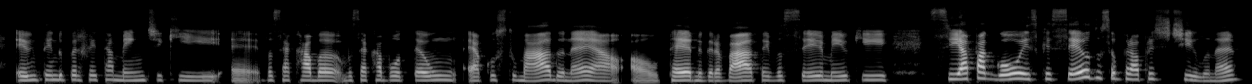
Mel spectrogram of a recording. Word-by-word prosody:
Eu 190 0 +1
entendo 215 +1 -5
perfeitamente 200 -1 -7
que, 185 -2 -9
eh, 85 -1 -8
você 195 0 -10
acaba 190 -1 -1
você 190 +1 -11
acabou 195 -1 -5
tão, 195 +2 -3
eh, - - 0
acostumado, 195 0 0
né, 185 +3 +1
ao 170 -1 -1
ao 90 0 -5
terno 185 -1 +4
e - - -10
gravata 180 +2 +4
e - - -9
você 195 +1 -5
meio 195 0 -5
que 205 -1 -5 0.4
se 245 -1 0
apagou 255 -2 +6
e - - +5
esqueceu 250 +5 +3
do 300 -1 -8
seu 270 - -4
próprio 245 0 -1
estilo, 205 -7 -7
né. 185 +7 -3
195 Hz, 150 wpm, -26 LUFS, 185-215 Hz, 0.4 s, apagou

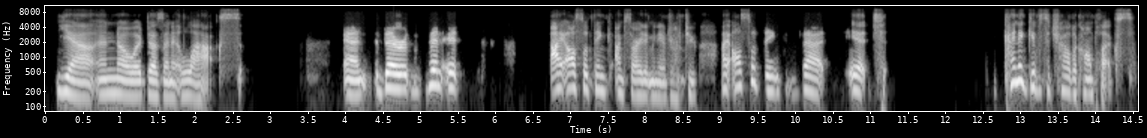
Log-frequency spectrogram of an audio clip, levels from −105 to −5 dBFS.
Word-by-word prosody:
Yeah, 170 -7 +1
and 180 +1 -2
no, 170 -3 +2
it 165 0 0
doesn't, 160 -2 -1
it 155 - -5
lacks 165 -3 -4 1.4
and 170 -1 +4
there 225 +1 +8 0.2
then 270 +1 +4
it 240 -2 +2 1.2
I 235 - +6
also 235 -1 +1
think 210 -2 -7
I'm 195 -3 -4
sorry, 170 0 -5
I - - -3
didn't 160 -1 -4
mean 160 - -4
to 150 - -4
interrupt 155 +4 -11
you, 165 -3 -7 0.3
I 225 - +1
also 255 +5 -2
think 200 -3 -3 0.3
that 205 -4 +1 0.3
it 485 - -2 1.6
kinda 310 +3 +4
gives 240 -4 -4
the 215 - -10
child 195 -1 -6
a - - -2
complex. 180 -1 -6
190 Hz, 135 wpm, -22 LUFS, 165-225 Hz, 1.6 s, there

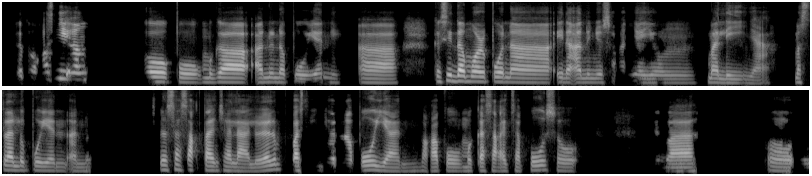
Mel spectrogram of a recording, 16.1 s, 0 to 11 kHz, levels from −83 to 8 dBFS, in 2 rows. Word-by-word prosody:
Eto - - -11
kasi 280 +3 +4
ang 265 0 +4 0.6
opo, 175 -3 +1
kumbaga 170 0 +5
ano 175 +1 0
na 170 - -2
po 155 -2 -8
'yan, 165 +3 -1
eh, 155 - -15 0.2
ah, 150 -2 +2 0.4
kasi 200 +3 +1
the 215 -1 +8
more 195 -1 +5
po 185 - 0
na 160 -2 +4
inaano 165 -2 +3
niyo 160 0 -5
sa - - -2
kanya 155 -1 -6
'yong 150 0 -8 0.4
mali 145 -3 -1
niya, 120 -2 -4 0.3
mas 165 - -2
lalo 170 -2 +2
po 165 -1 -3
'yan, 150 -1 -2
ano 140 0 -7 0.7
nasasaktan 180 -3 +1
siya 155 - -3
lalo. 140 0 0
Lalo 180 +4 +4
pa 165 0 +3
senior 155 0 -11
na 150 - 0
po 175 +2 -1
'yan 140 -3 -1
baka 145 0 0
po 145 -1 -7
magkasakit 145 -1 -1
sa 145 - -5
puso 165 -4 -3 0.7
'di - - -22
ba, 140 0 +3 0.8
oo 145 -2 -4
160 Hz, 165 wpm, -26 LUFS, 145-170 Hz, 0.8 s, the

